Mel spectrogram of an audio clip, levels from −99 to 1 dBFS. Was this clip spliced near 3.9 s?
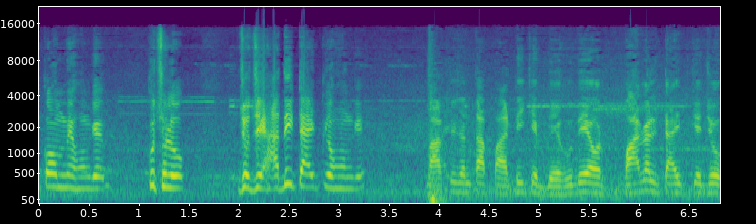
yes; 1 cut; at 3.9 s

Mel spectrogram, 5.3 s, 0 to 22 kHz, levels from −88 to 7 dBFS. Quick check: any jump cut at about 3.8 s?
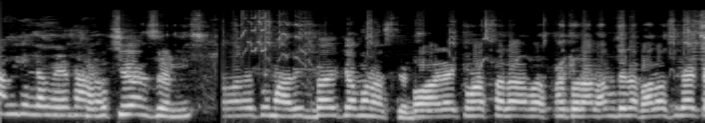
no; 1 cut; at 1.7 s

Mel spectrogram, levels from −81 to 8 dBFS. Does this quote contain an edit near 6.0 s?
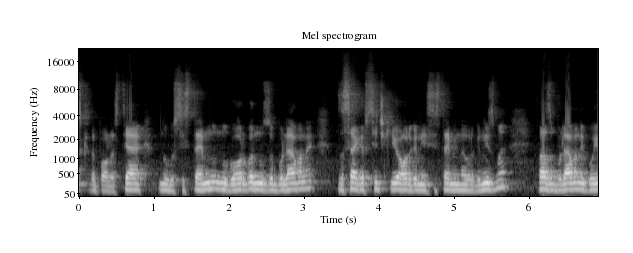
yes; 1 cut; at 6.0 s

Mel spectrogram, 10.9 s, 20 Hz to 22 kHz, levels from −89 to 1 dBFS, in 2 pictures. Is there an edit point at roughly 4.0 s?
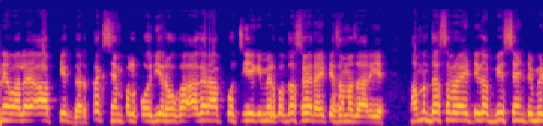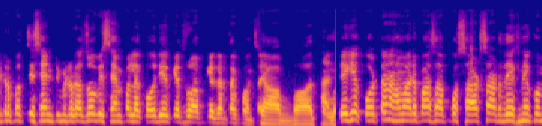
no; 1 cut; at 8.8 s

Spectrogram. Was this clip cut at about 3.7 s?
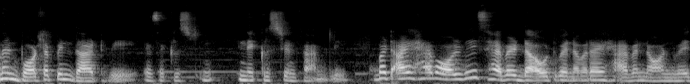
yes; 1 cut; at 3.7 s

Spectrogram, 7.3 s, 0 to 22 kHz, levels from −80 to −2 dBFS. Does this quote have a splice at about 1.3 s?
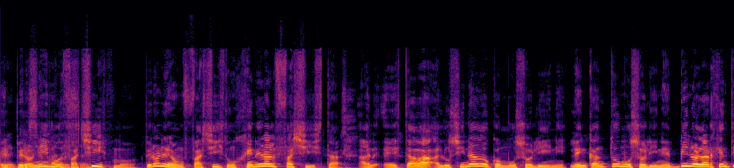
yes; 2 cuts; at 1.3 s, 5.6 s

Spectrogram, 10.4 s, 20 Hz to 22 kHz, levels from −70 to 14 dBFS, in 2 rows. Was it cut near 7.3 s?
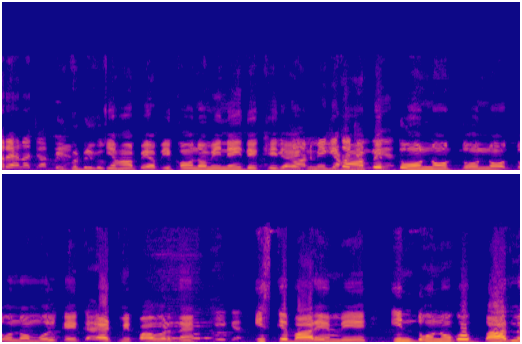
no; 1 cut; at 1.1 s

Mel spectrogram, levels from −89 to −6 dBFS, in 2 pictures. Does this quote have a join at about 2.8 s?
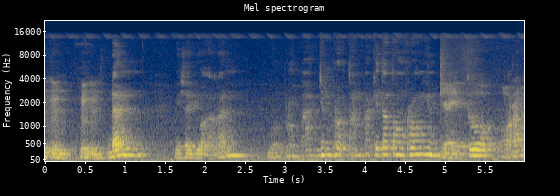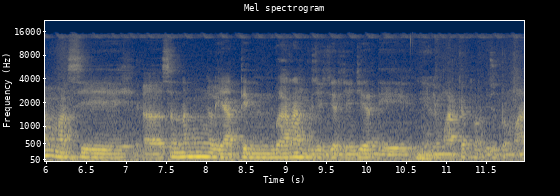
no; 1 cut; at 5.0 s

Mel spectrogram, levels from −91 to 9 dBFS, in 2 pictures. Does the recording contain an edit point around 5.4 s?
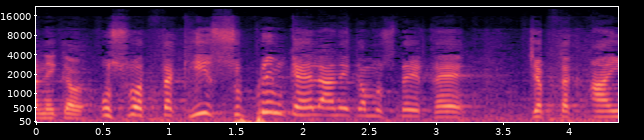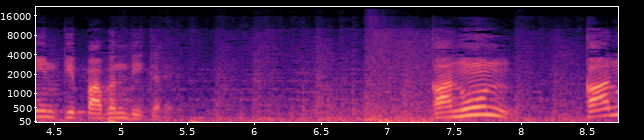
no; 0 cuts

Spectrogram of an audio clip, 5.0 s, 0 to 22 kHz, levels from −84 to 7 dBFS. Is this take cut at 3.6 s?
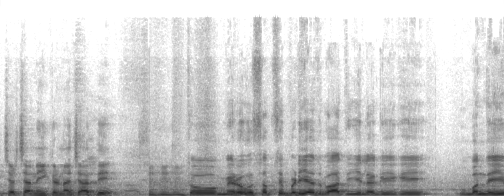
no; 1 cut; at 1.4 s

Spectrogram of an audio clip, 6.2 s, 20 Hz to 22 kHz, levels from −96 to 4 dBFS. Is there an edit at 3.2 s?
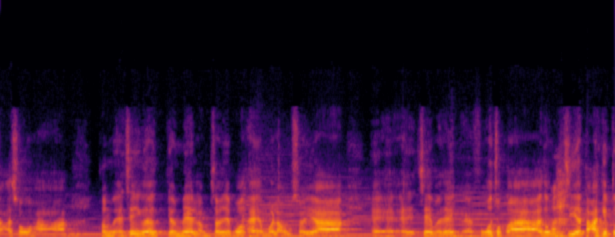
no; 0 cuts

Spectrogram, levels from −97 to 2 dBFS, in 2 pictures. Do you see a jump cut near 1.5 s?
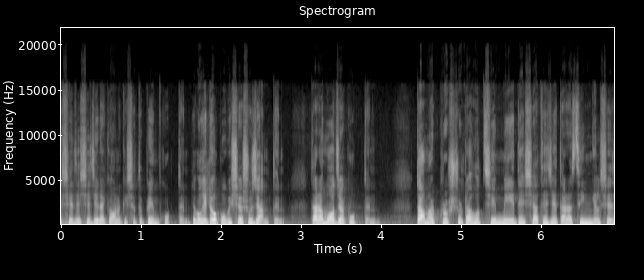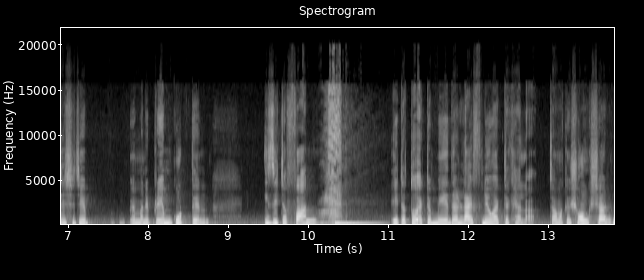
yes; 2 cuts; at 1.5 s, 13.0 s

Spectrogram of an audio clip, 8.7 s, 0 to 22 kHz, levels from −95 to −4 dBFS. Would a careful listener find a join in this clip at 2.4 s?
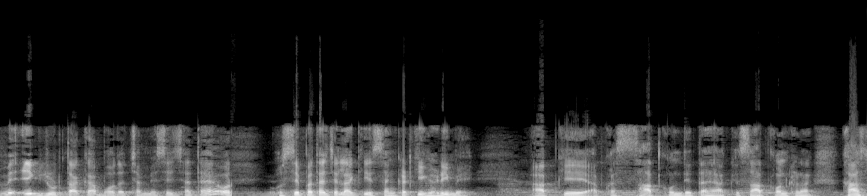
yes; 1 cut; at 2.4 s

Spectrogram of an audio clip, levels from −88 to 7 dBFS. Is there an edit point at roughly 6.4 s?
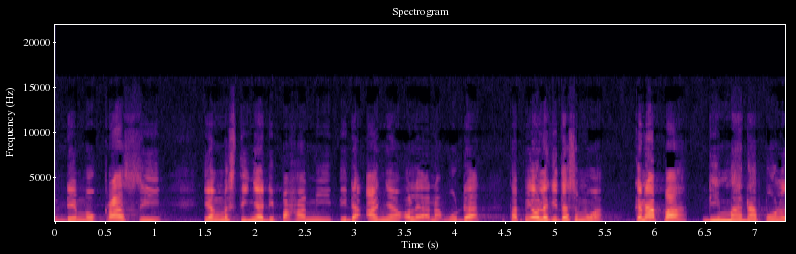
yes; 2 cuts; at 5.6 s, 6.4 s

